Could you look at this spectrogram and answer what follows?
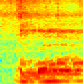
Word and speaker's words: Allah: Banyak yang bukan menebalkan lam, tapi menambah waw. Jadi dia mengucapkan Allah itu bukan Allah, tapi Allah.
